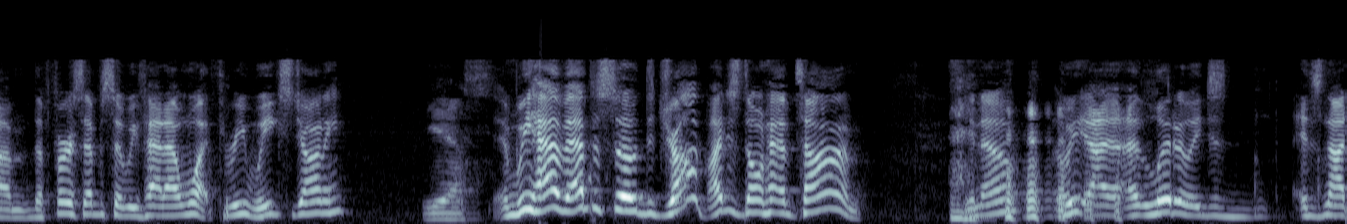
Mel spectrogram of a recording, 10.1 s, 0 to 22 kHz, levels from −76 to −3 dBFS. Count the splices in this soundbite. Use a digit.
0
